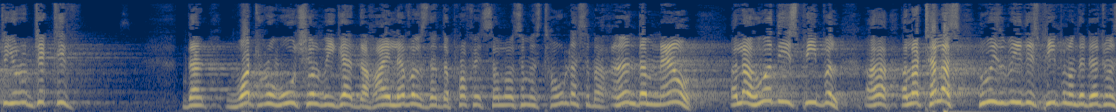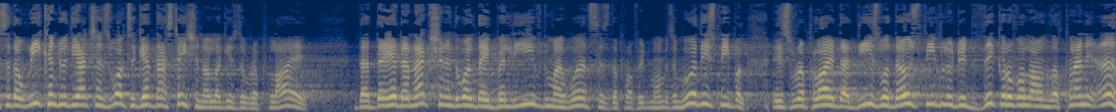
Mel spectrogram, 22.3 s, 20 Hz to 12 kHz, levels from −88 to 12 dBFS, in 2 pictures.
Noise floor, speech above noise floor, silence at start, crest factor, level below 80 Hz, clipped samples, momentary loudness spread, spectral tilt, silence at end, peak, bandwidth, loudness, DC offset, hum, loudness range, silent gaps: -53 dBFS; 36 dB; 0 s; 16 dB; -52 dBFS; under 0.1%; 10 LU; -4.5 dB/octave; 0 s; 0 dBFS; 11 kHz; -18 LUFS; under 0.1%; none; 4 LU; none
